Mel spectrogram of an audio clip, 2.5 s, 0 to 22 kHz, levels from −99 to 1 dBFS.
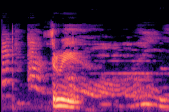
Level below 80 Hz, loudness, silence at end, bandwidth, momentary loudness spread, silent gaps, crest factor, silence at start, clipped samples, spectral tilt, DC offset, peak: -62 dBFS; -16 LUFS; 0 s; 9.2 kHz; 21 LU; none; 18 dB; 0 s; under 0.1%; -3.5 dB/octave; under 0.1%; -2 dBFS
